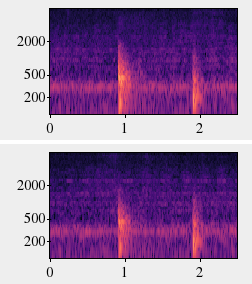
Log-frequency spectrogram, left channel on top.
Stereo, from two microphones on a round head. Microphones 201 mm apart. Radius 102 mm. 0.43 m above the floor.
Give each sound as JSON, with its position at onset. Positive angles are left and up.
{"t": 0.9, "sound": "footsteps", "side_deg": 55}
